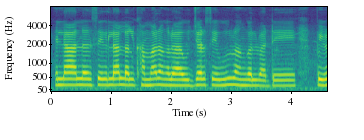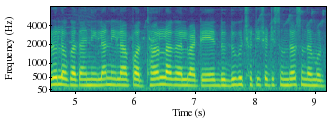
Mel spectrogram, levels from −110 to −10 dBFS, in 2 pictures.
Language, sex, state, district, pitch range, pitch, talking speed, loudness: Bhojpuri, female, Uttar Pradesh, Gorakhpur, 205-220 Hz, 215 Hz, 185 wpm, -17 LUFS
